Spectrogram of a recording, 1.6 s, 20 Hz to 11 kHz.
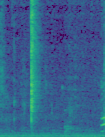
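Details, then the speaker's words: Spring-loaded lancing device firing a single sharp click to prick a finger for a blood glucose test, a day after a 72-hour sardine fast, checking the glucose/ketone ratio. "so we might as well do this number first numerator stick myself"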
